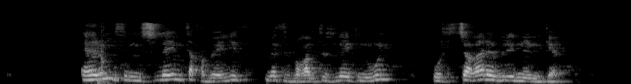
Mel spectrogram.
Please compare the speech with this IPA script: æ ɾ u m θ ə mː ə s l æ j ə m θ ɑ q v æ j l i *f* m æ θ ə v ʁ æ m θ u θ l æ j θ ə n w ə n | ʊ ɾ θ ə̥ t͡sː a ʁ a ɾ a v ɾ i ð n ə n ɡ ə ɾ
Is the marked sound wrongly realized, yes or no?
yes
